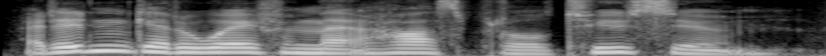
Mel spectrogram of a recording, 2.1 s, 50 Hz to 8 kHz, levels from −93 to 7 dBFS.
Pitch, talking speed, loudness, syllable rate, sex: 180 Hz, 260 wpm, -16 LUFS, 6.3 syllables/s, female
